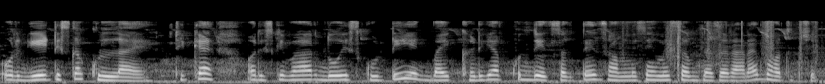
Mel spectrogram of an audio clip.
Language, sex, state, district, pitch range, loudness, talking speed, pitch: Hindi, female, Rajasthan, Jaipur, 185-215 Hz, -17 LUFS, 235 wpm, 200 Hz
